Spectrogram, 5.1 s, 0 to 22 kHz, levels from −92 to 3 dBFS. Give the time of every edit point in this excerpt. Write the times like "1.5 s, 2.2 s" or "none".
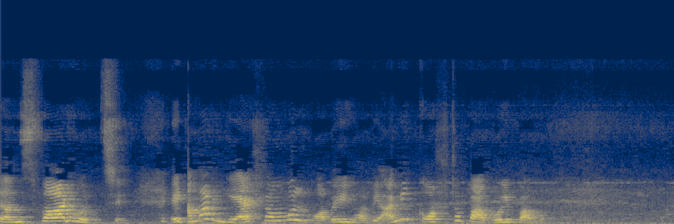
1.4 s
